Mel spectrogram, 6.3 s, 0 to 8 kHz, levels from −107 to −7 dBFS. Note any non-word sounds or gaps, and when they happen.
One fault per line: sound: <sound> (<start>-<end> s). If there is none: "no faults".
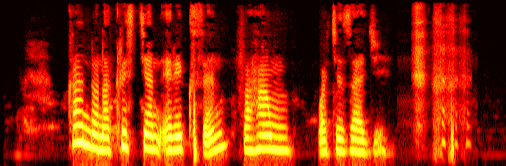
sound: laugh (5.1-5.9 s)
